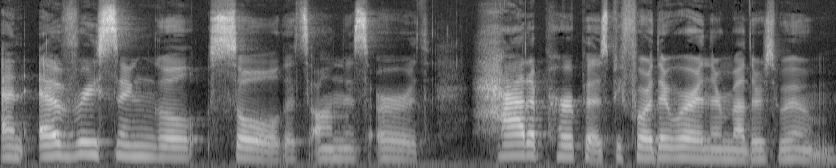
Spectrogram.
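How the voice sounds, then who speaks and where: Speaking fairly slowly in an unremarkable speaking voice, the woman keeps a medium pitch that varies in an ordinary way. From Mexico City, then Vancouver, Canada from age ten. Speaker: life coach. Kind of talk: interview, personal testimony.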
